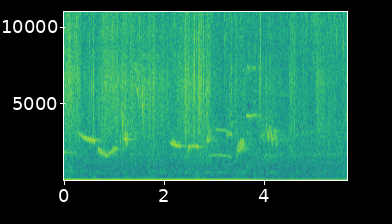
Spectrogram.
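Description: Birds chirping, a string of short rising and falling whistled calls, over a steady low background noise.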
